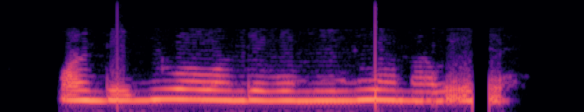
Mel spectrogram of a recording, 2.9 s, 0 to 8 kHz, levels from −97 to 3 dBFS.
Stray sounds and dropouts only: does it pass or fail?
fail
